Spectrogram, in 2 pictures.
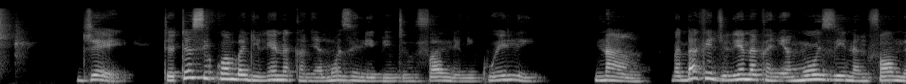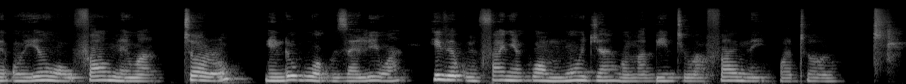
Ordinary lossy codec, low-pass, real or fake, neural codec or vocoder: none; 14.4 kHz; fake; codec, 44.1 kHz, 2.6 kbps, DAC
